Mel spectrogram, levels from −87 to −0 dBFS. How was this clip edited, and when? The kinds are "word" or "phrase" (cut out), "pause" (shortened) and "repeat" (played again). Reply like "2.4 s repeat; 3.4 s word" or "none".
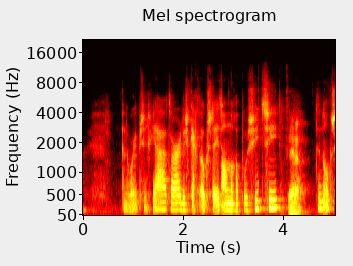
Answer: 2.7 s word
